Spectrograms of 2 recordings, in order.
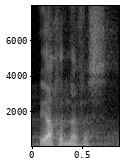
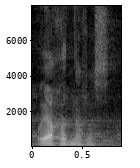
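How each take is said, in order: No difference in how they are said.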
